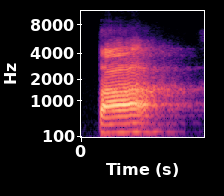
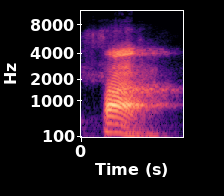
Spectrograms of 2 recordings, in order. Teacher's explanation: Kalau ta kan padat ya, ta. Nah, kalau sa ada rongganya dikit.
